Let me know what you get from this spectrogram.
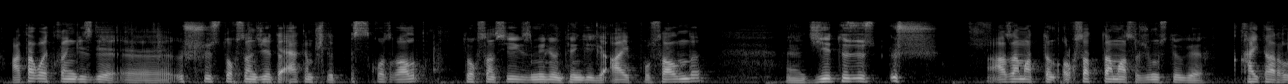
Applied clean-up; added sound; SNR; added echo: none; none; none; none.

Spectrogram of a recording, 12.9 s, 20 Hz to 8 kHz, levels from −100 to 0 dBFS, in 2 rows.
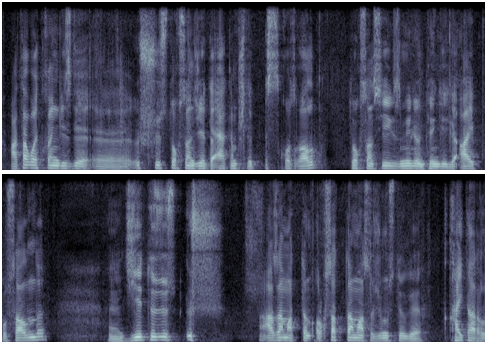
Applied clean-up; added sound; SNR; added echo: neural mask model Resemble Enhance denoiser.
